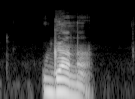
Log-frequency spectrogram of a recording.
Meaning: Ghana (a country in West Africa)
- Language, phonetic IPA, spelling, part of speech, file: Russian, [ˈɡanə], Гана, proper noun, Ru-Гана.ogg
